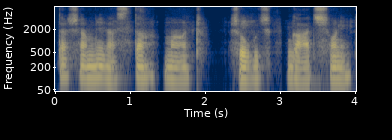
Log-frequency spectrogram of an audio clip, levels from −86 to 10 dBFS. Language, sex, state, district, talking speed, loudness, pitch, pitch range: Bengali, male, Odisha, Nuapada, 105 wpm, -20 LUFS, 100 Hz, 95-105 Hz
